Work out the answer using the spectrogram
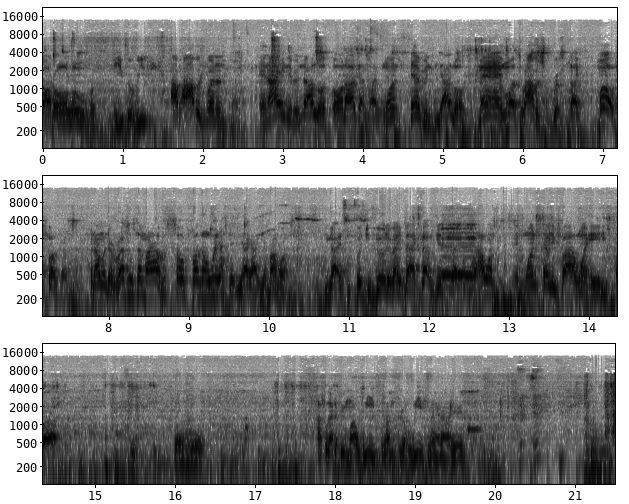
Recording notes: The gang takes it OUTSIDE.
